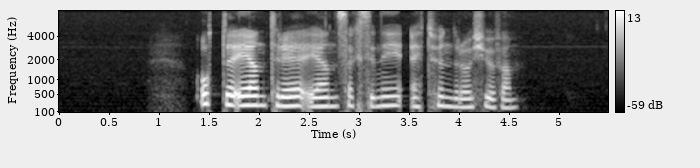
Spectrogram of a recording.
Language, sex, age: Norwegian, female, 30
